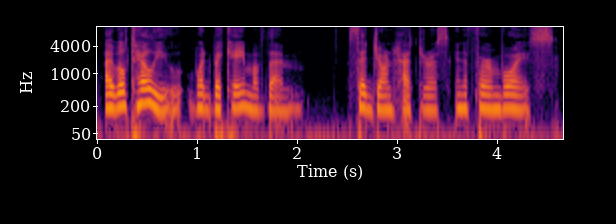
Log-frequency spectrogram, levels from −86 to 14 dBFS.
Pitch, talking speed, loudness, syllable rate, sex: 175 Hz, 195 wpm, -21 LUFS, 5.1 syllables/s, female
